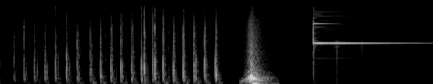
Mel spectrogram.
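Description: Logo sound effect: a run of rapid clicks that quickens and grows louder for about two seconds, then a loud low whoosh-thump, then a single high bell-like ding that rings on and slowly fades.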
